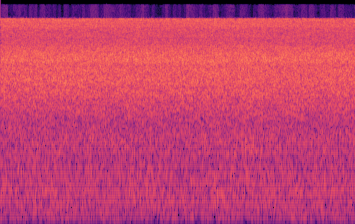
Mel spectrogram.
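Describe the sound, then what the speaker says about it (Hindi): A hidden waterfall in Assam sends up a steady, dense rush of falling water, loud and close, with no voices. "लास्ट टाइम में हम लोगों को मिल गया है वाटरफॉल।"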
